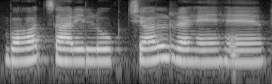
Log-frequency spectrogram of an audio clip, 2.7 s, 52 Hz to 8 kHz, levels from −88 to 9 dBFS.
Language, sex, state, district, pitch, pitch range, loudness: Hindi, female, Jharkhand, Deoghar, 210 Hz, 205-220 Hz, -14 LUFS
